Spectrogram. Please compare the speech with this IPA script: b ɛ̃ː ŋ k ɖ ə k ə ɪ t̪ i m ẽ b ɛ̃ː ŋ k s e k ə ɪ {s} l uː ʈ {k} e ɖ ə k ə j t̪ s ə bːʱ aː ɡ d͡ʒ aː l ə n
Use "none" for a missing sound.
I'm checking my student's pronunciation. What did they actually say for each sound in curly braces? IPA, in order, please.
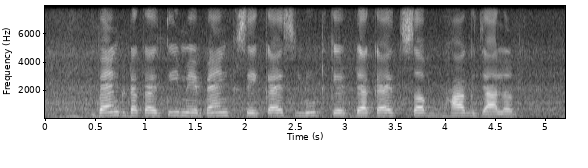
s, k

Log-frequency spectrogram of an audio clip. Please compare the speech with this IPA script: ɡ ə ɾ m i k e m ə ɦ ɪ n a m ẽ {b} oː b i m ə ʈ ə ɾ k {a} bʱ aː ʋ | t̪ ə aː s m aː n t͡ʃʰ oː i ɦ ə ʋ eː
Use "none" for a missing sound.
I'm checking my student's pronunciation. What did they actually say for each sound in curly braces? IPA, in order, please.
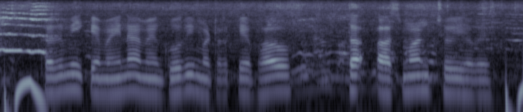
ɡ, e

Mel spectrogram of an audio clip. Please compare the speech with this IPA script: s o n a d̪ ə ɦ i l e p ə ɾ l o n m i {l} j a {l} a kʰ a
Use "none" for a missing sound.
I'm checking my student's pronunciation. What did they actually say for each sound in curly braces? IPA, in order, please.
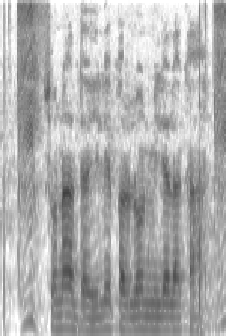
l, l

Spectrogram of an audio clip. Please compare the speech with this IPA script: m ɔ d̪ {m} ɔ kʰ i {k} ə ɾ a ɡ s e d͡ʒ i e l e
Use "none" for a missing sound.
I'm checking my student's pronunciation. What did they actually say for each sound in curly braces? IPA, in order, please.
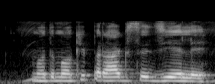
m, p

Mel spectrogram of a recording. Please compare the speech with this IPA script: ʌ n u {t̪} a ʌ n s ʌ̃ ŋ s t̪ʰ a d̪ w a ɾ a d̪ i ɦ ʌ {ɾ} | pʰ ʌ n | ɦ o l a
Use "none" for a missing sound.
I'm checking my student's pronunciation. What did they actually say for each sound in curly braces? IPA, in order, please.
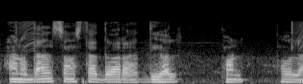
d̪, l

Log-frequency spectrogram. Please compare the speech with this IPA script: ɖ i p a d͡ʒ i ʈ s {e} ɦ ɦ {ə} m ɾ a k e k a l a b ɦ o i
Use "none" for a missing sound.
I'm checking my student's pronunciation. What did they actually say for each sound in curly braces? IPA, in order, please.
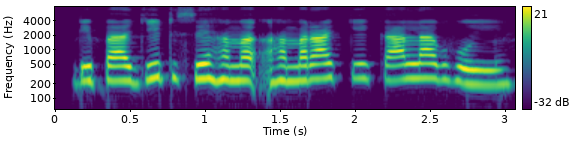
e, ə

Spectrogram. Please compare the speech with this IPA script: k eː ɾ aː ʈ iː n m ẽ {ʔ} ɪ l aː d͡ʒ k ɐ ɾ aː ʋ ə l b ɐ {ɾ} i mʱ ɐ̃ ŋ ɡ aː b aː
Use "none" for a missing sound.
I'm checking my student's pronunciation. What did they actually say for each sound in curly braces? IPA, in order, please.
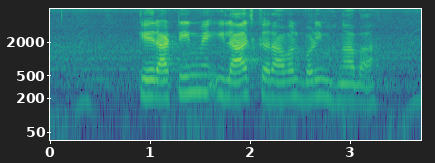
ʔ, ɽ

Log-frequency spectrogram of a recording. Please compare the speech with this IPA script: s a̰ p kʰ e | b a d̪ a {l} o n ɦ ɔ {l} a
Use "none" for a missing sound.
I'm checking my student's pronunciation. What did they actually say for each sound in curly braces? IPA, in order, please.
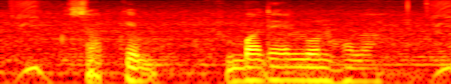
l, l

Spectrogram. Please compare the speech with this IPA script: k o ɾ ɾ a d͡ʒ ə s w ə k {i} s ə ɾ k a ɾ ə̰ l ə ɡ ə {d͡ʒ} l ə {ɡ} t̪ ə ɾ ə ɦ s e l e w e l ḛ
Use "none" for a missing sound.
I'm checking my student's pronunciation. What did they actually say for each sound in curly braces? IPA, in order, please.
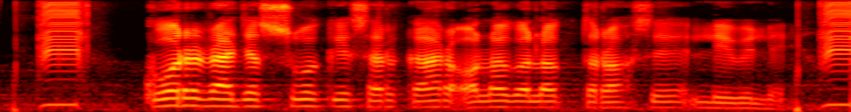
e, none, ɡ

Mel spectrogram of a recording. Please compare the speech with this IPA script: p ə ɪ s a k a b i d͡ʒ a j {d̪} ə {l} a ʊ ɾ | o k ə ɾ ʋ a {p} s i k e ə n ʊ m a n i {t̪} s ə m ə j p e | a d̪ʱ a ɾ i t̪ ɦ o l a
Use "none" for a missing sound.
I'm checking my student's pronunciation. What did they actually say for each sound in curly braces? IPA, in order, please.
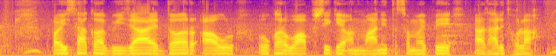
d̪, ɾ, p, t̪

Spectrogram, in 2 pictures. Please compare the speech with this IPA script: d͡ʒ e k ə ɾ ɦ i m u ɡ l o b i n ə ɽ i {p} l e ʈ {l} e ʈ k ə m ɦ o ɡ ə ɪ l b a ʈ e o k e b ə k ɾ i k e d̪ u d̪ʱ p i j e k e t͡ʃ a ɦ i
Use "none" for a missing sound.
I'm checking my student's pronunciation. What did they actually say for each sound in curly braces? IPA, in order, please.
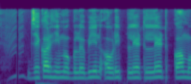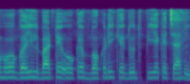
p, l

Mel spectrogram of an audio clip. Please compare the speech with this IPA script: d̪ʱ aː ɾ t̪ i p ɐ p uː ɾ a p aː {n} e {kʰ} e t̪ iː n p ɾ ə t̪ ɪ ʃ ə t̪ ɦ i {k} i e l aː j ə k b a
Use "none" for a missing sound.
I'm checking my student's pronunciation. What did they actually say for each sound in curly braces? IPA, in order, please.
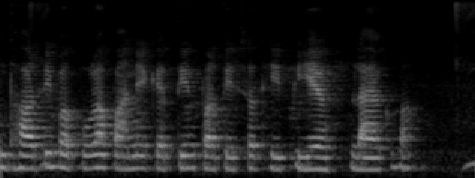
n, k, p

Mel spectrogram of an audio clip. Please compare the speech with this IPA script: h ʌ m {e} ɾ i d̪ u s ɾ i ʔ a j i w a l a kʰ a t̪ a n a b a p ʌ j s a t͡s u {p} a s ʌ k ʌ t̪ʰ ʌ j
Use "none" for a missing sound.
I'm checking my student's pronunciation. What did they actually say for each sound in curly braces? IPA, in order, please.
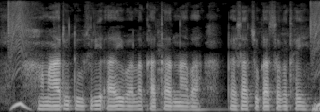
a, k

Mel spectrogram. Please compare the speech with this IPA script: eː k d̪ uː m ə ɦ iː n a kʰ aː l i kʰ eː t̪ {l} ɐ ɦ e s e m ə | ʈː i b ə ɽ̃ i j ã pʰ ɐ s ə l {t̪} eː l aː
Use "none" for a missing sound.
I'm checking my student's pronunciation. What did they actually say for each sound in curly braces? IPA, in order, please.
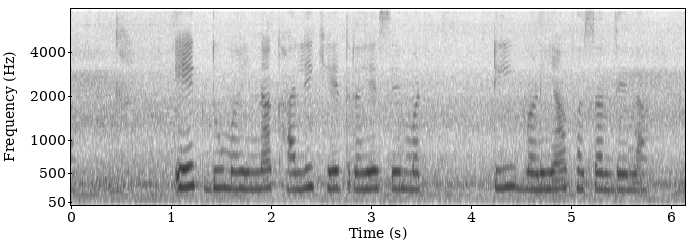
ɾ, d̪

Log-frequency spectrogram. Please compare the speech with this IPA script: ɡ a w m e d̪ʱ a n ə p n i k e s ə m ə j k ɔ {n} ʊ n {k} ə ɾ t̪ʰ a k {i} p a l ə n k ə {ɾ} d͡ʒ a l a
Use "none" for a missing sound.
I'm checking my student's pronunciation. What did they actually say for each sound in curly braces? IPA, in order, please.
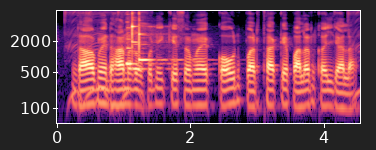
none, p, e, l

